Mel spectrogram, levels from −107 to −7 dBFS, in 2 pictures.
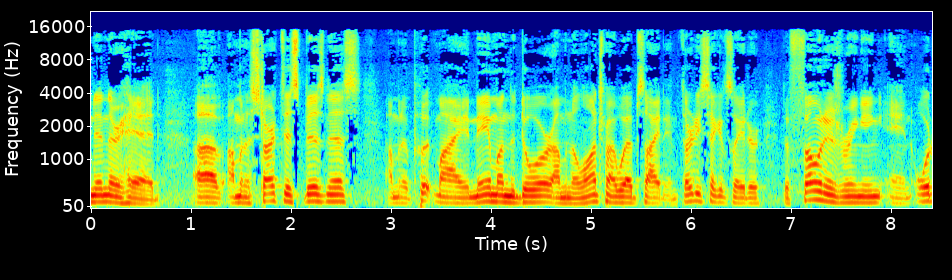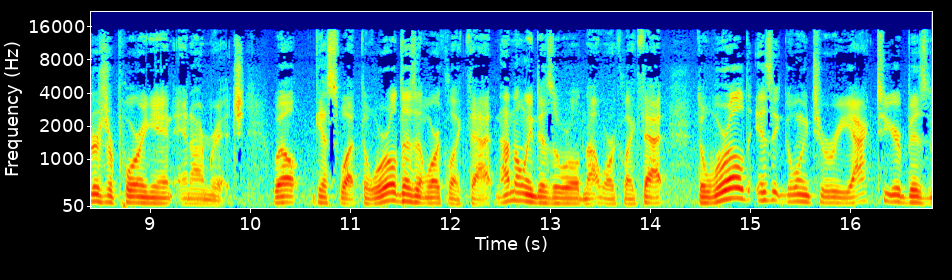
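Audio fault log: throughout: gain pumping. The room background, about 30 dB below the speech, swells in each pause and ducks by around 5 dB under every loud sound, squashing the speech. A fast limiter on gain set too high is likely. Unlike a noise gate, the background never cuts out.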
